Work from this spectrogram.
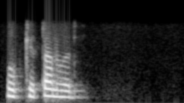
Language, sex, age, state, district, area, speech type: Punjabi, male, 18-30, Punjab, Muktsar, urban, conversation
